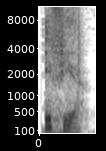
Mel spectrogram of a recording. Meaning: 1. ether (organic chemistry: a compound containing an oxygen atom bonded to two hydrocarbon groups) 2. luminiferous aether, aether 3. ether 4. air, broadcast
- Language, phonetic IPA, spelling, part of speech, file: Russian, [ɪˈfʲir], эфир, noun, Ru-эфир.ogg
